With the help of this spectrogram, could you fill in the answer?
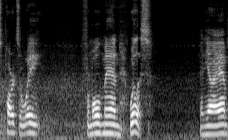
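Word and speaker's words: Willys: away from old man willis and yeah i am saying it right look it up on wikipedia that's how his name is pronounced not willie's i had to get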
